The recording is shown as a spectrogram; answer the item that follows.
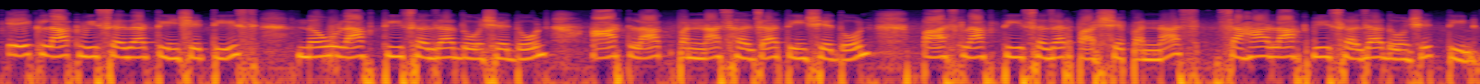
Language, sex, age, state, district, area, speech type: Marathi, female, 18-30, Maharashtra, Thane, urban, spontaneous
